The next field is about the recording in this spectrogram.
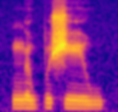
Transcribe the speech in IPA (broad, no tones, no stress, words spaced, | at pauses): ŋœwpɵ ʃew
